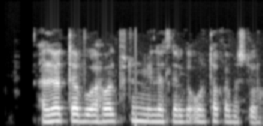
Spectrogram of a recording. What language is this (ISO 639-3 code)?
uig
